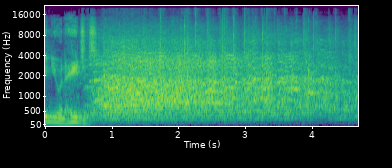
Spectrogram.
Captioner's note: audience laughing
